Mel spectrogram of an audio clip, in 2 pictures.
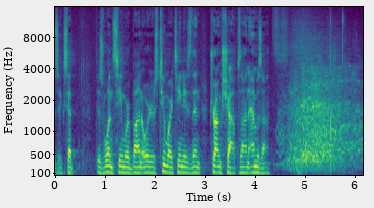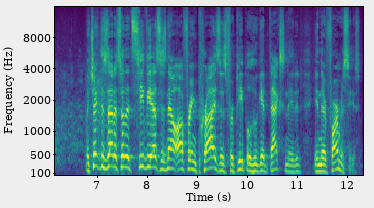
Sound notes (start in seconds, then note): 4.4 laughter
